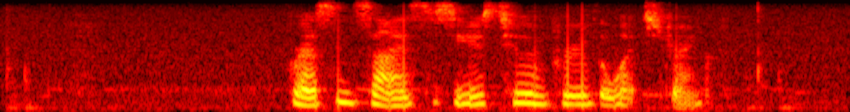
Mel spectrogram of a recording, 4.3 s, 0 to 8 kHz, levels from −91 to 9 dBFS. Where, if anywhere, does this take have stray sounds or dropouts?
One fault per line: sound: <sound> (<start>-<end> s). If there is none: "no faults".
no faults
